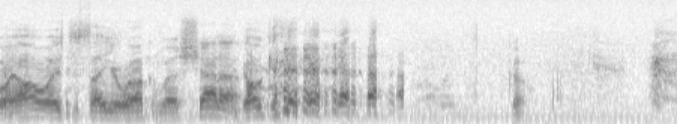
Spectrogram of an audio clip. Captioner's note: laughter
